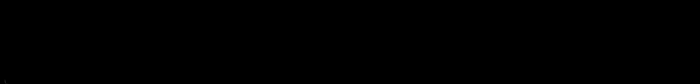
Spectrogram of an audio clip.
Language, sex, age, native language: Icelandic, male, 60-69, Icelandic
